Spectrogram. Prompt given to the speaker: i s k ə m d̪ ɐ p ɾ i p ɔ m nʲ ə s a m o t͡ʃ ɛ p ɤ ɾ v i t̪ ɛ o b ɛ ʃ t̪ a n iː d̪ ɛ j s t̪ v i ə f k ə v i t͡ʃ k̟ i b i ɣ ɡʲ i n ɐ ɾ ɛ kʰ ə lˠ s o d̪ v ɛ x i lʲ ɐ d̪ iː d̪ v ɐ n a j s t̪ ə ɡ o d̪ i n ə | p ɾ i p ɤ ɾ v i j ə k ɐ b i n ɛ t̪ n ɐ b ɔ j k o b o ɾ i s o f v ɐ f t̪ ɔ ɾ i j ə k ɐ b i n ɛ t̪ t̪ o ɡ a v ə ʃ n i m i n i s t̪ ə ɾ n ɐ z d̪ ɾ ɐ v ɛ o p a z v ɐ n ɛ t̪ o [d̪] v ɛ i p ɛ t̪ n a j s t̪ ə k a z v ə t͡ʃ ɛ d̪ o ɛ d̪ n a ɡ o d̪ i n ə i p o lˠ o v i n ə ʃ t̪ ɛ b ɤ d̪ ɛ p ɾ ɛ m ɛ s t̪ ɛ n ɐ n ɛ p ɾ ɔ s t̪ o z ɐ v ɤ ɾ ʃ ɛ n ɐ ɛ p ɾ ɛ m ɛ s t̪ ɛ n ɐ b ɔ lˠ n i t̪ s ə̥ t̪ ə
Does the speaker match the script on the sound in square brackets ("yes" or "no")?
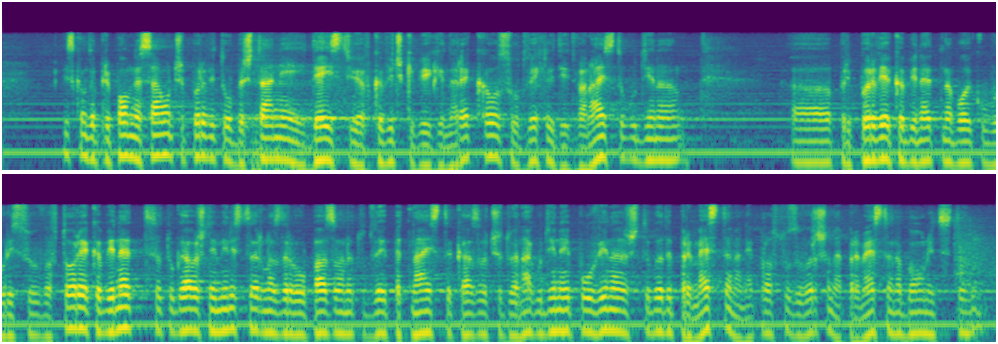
yes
